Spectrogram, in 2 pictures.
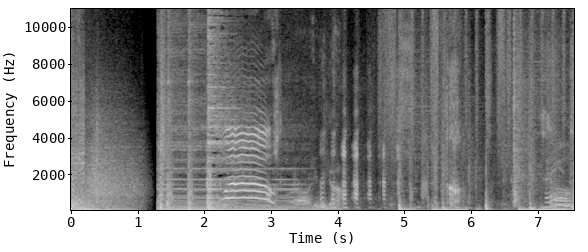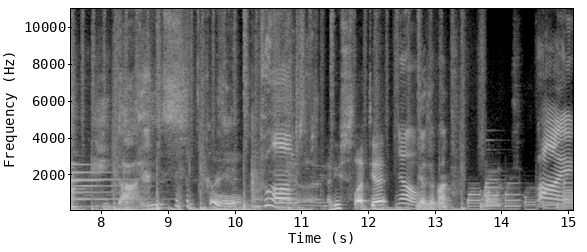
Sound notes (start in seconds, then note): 0.1 whooshing; 1.4 upbeat music; 3.5 laughing; 4.7 snorting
